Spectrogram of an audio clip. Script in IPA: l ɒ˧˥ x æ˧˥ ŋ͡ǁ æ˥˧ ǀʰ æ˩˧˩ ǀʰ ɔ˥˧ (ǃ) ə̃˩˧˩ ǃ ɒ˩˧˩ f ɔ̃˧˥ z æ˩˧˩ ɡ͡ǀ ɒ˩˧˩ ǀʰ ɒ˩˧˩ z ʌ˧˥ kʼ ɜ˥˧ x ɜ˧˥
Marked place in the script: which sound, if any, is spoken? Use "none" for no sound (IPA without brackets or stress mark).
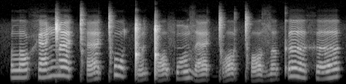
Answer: ǃ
